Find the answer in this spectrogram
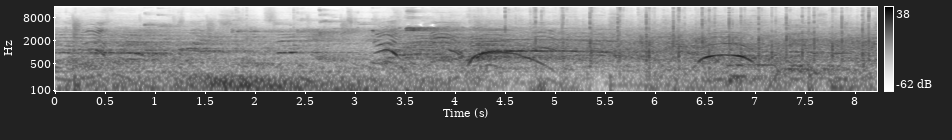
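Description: Basketball game sound on a hardwood gym floor: a ball bouncing and sneakers squeaking in a few short rising-and-falling chirps, over a background of voices from the gym.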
